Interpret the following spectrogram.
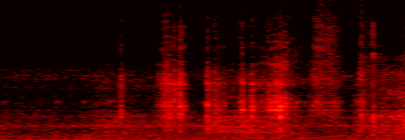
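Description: Small spring-loaded craft scissors cutting through folded double-sided paper: a few faint, short snips in the second half.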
